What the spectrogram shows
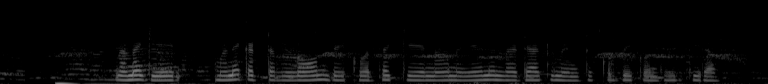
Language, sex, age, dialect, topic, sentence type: Kannada, female, 41-45, Coastal/Dakshin, banking, question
